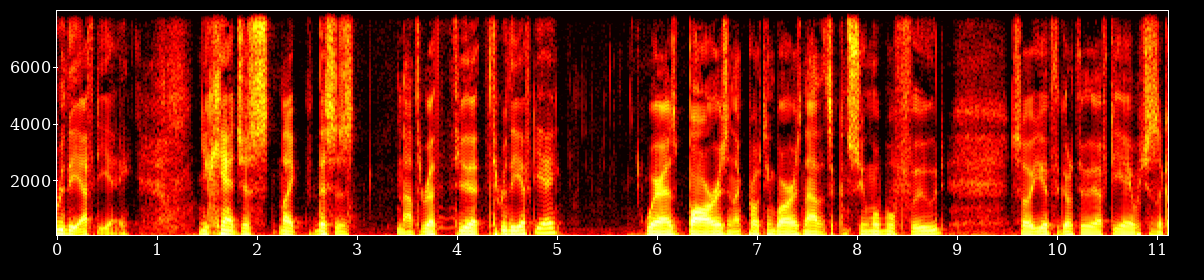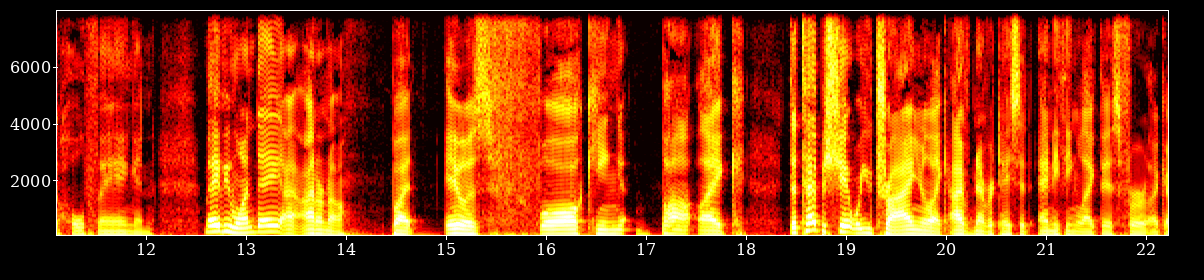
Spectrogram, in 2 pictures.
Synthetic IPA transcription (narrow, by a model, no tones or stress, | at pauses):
θɹʉðiɛfd̥ḭḛɪ | jɨkʰæ̃nd̥ʒ̥ʌstlaɪk̚ðɪsɨznə̰t̪̚θɹʉθɹʉɨθɹʉðiɛfd̥ieɪ | wə˞æzbɑɹzɨ̃nlaɪpʰɹ̥oʊtɪ̃ŋbɑɹznaʊðætsɨ̥kʰn̩sʉməbl̩ˠfʉd̥soʊjɨhæftɨɡoʊθɹʉðiɛfd̥ieɪwɨt͡ʃɨzlaɪkəhoʊlˠθɪ̃ŋɨ̃n | meɪbiwʌ̃ndeɪaɪʔaɪdɾõʊ̃nːoʊb̥ʌɾɪt̚wʌz̥fʌkʰɪ̃ŋb̥ɑlaɪk | ðɨtʰaɪpʌv̥ʃɪt̚wə˞jɨtʰɹ̥aɪɨ̃njə˞laɪkʰaɪvnɛvə˞tʰeɪstɨɾɛniθɪ̃ŋlaɪk̚ðɪsfə˞la̰ɪk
